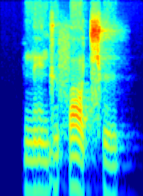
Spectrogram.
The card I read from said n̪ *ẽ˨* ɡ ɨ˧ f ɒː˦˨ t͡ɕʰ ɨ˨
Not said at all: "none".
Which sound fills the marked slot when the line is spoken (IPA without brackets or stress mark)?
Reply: ẽ˨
